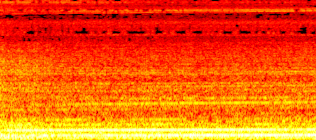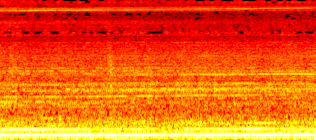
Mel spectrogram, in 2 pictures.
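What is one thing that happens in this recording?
A racing car engine drones at high revs, slowly climbing in pitch.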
